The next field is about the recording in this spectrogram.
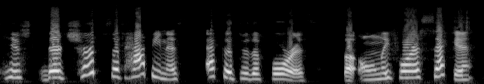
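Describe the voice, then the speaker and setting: A woman's voice: high-pitched, animated, moderate pace, no room sound, low-quality recording. A woman reading a children's storybook aloud as a narrator. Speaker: zoo keeper reading a story.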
